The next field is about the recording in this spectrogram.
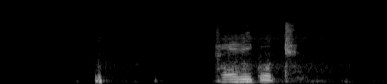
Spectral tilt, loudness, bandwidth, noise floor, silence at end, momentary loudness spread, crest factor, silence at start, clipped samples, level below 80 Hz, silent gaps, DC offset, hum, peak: -7 dB/octave; -30 LUFS; 7.6 kHz; -78 dBFS; 0.9 s; 15 LU; 22 dB; 0.95 s; under 0.1%; -62 dBFS; none; under 0.1%; none; -12 dBFS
